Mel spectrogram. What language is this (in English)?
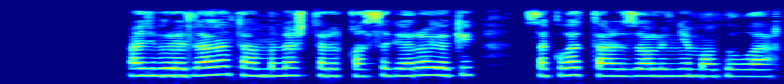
Uzbek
